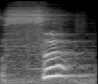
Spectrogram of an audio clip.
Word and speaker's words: с: So it's S or so.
